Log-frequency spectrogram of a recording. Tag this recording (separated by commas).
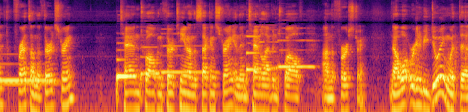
Guitar, Musical instrument, Speech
